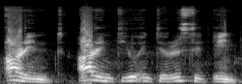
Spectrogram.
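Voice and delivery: slow, with the word aren't leaned on hard; stress on aren't. Shown as a demonstration. Teacher stressing aren't for students, slow and deliberate. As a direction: hit aren't clearly as the key word. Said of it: "هنا بقى".

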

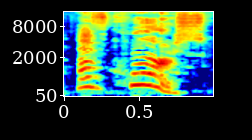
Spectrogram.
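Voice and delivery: high, loud eager reply; glad. Acted. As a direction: answer with bright certainty. Mole answers gladly.

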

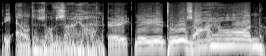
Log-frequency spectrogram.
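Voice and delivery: mock-epic fantasy voice, drawn out very slowly; voz de fantasia épica. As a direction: stretch it out grandly, rising high on the plea. Mimics a fantasy game name.

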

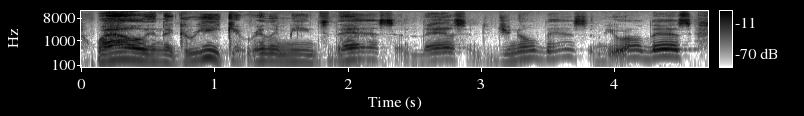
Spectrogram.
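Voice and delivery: soft, lightly voiced know-it-all lecturer; mocking a scholar. Preacher mocking preachers who lecture on the Greek, soft and prissy. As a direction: hush it down like a fussy academic showing off. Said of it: "They want somebody to say".

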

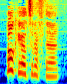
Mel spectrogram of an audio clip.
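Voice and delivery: normal talking voice

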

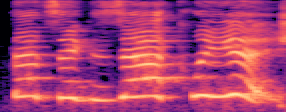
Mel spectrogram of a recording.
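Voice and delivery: high, bright-eyed exclamation; high excited cry of discovery; excited exclaim. A narrator's reading. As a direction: burst out with delight. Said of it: "she exclaimed".

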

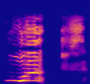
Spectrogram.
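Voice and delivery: high, loud whoops; startled cry. A narrator's reading. Narrator as the hat slips, startled. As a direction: yelp it out in sudden alarm.

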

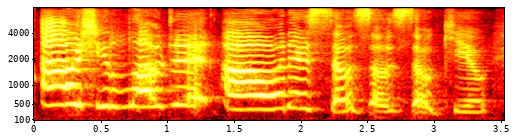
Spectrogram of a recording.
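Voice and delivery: high, loud and slow; delighted. Real, not acted. Watching the flirt work, high loud delight. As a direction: gush over the couple.

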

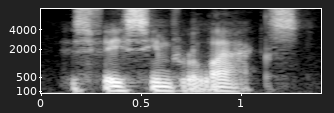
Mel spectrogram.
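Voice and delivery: usual speaking voice

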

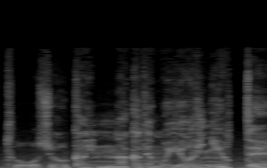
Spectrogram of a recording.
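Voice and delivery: frightened whisper under the breath. Acted. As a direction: whisper it in fear. Frightened aside about the family.

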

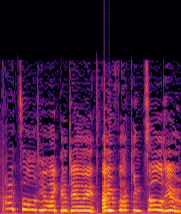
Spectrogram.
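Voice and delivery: high, teary, loud insistence; tearful triumph. Real, not acted. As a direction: near tears with joy. Tearful joy after the clear.

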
